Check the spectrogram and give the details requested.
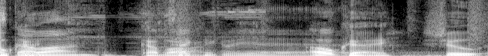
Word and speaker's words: Caban: It's Caban. Caban. Yeah. You got to put the. What is your ethnic background? I'm Puerto Rican. So it's okay. Caban.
